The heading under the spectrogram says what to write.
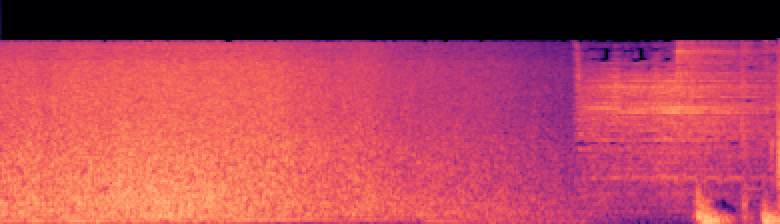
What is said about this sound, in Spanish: Y sí, es playa salvaje. Playa Salvaje, donde las rocas golpean al mar.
